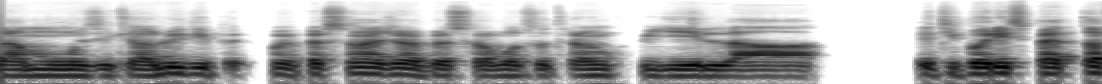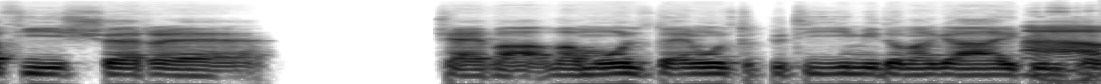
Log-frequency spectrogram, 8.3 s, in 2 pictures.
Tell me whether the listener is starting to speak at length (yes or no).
yes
